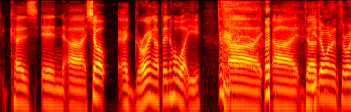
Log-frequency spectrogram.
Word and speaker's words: Hawaii: W is a Germanic W, right? Hawaii.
